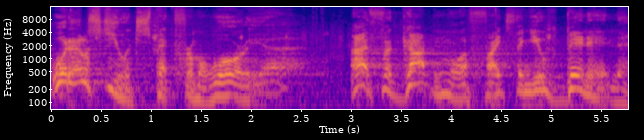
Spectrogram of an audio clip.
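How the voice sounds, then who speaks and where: Cartoonish character voice from a man, fairly high in pitch and fairly slow in pace. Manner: fierce, relishing.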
